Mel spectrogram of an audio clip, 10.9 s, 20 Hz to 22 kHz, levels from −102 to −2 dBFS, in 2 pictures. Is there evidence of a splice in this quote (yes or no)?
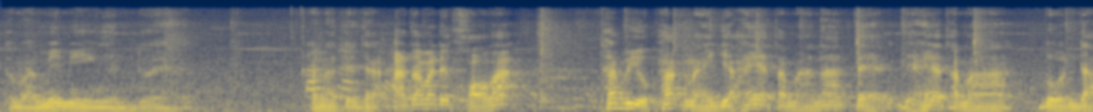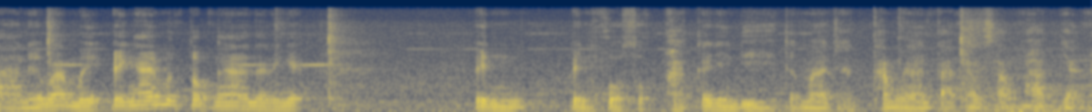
no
